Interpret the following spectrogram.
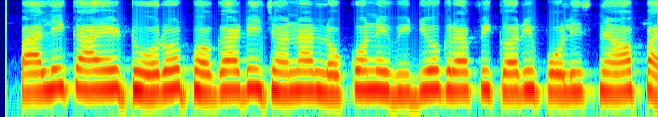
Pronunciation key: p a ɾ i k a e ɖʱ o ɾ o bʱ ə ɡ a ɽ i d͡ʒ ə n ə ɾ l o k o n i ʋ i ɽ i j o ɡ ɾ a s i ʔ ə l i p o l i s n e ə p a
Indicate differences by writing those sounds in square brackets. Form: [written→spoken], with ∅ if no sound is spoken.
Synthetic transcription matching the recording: p a [ɾ→l] i k a e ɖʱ o ɾ o bʱ ə ɡ a ɽ i d͡ʒ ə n [ə→a] ɾ l o k o n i ʋ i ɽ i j o ɡ ɾ a [s→f] i [ʔ→k] ə [l→ɾ] i p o l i s n e ə p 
